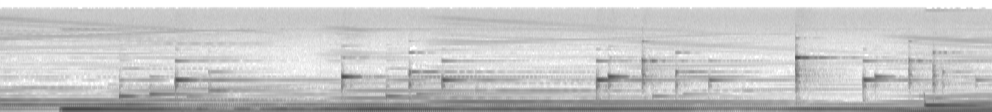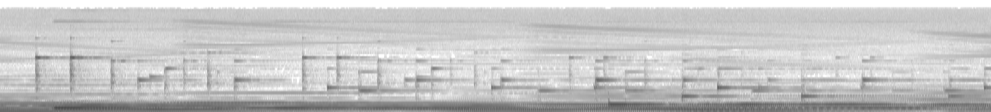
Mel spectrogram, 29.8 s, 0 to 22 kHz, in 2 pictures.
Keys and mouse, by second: 0.3 z, 2.1 Escape, 2.9-8.9 alt+drag, 3.7 ctrl+z, 9.0 alt+click, 10.1-13.4 drag, 14.0 alt+shift+click, 14.3 shift+click, 14.6 alt+click, 15.9 g, 16.0 g, 16.8 click, 17.1-19.0 alt+drag, 19.6 click, 19.9 shift+click, 20.3 shift+click, 20.6 shift+click, 21.5 g, 21.7 g, 22.9 click, 23.7 s, 24.6 click, 24.8-29.2 alt+drag.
